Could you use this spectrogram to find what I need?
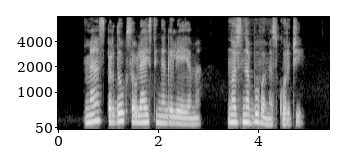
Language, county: Lithuanian, Alytus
